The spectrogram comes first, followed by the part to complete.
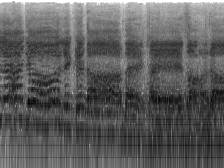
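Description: Male voices chanting a Punjabi noha, a Shia mourning lament, in long sung phrases broken by short breaths about once a second.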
